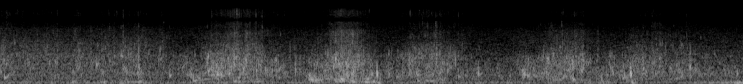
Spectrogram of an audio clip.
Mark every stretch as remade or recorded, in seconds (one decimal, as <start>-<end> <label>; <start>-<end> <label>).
0.0-1.2 recorded; 1.2-2.3 remade; 2.3-7.4 recorded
